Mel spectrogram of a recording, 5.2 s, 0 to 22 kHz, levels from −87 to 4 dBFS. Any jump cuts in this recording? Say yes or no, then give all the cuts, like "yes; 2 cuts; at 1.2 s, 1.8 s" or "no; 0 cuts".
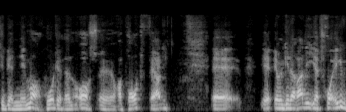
no; 0 cuts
